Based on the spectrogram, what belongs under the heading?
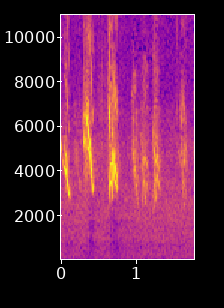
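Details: Young and adult sparrows, 27 June 2019: three loud, close, down-slurred high chirps in quick succession, followed by fainter echoing chirps, with a quiet background.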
